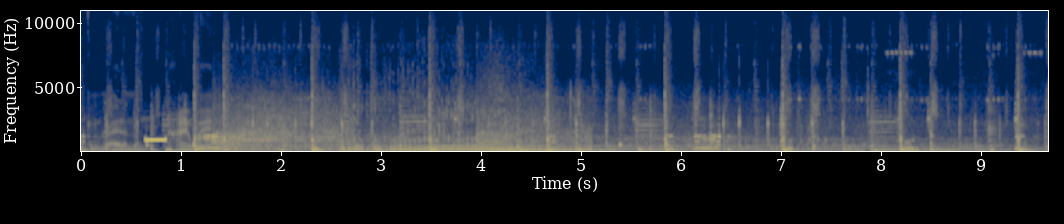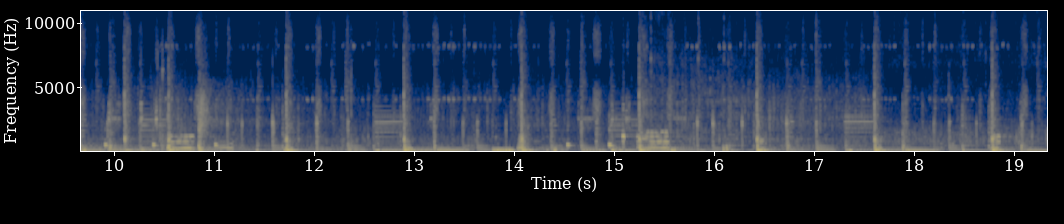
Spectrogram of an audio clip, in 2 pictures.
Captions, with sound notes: and ride on the (beeps) highway. (car whirring) (motorcycle buzzing) (truck whirring) (funky music) (bike squeaking)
